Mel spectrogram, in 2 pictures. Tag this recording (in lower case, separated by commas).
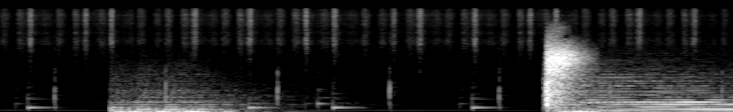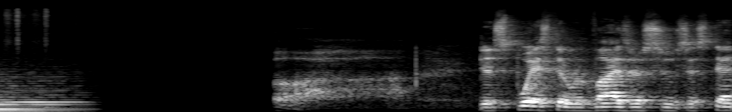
inside a small room, music, speech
